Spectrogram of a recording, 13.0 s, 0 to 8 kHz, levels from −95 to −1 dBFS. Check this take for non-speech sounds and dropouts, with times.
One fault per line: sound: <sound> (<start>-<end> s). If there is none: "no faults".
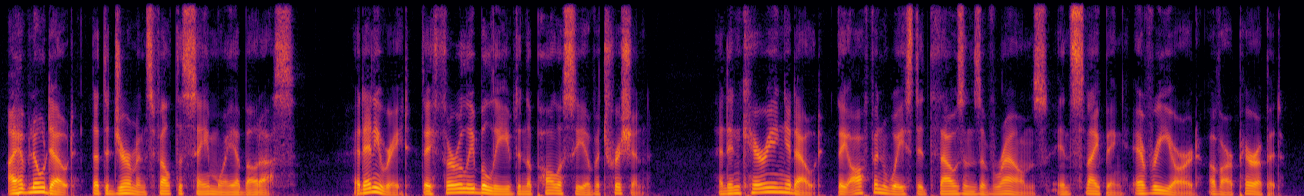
no faults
